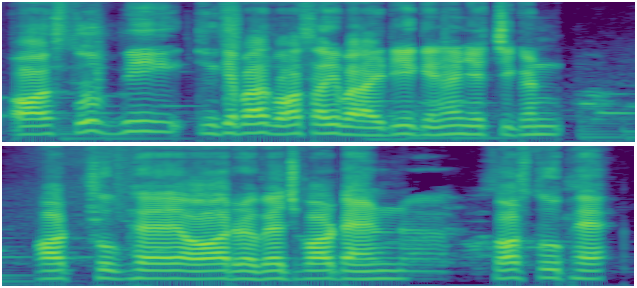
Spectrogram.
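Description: A man's voice: fairly high pitch, little pitch movement, normal speed, clean tone, faint music behind. A man in his thirties hosting a casual food vlog, talking chattily with fillers, recorded on a lapel mic. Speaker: food vlogger host. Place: busy street at night, then restaurant indoors. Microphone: clip-on lapel mic.

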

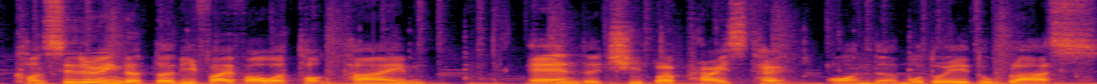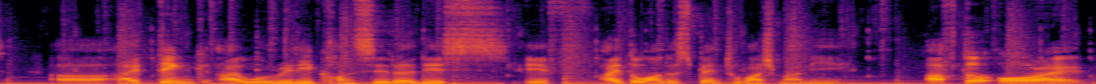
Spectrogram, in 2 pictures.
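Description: A man in his thirties with a Singaporean accent, co-hosting a casual product review. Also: mid-range voice. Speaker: co-host and product tester.

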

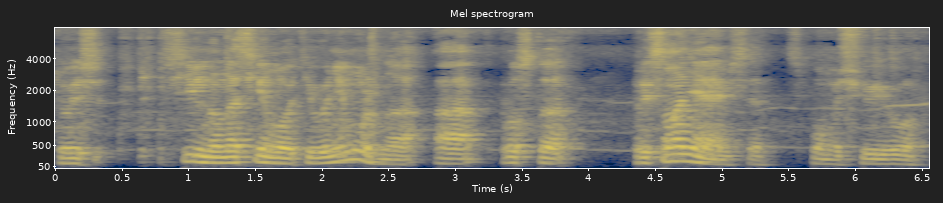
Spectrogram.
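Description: An older man casually demonstrating a massager at home, explaining plainly with pauses and fillers. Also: on the low side, expressive, warm tone. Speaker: channel host reviewing a massager. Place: home room, indoors. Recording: echoey room.

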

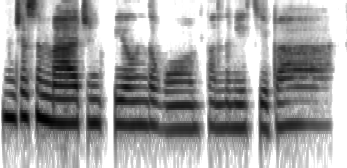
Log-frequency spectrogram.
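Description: A woman leading a guided breathing meditation for children, speaking in a gentle, soothing and encouraging way. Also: medium pitch, steady tone, normal speed, dry recording.

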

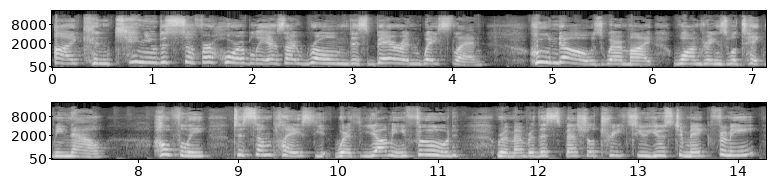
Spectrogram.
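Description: A woman's voice: sits high, unhurried, darkish tone. A woman voicing a self-pitying, melodramatic dog from a storybook, pleading and stretching out words theatrically. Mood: forlorn. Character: melodramatic, self-pitying male dog writing letters home.

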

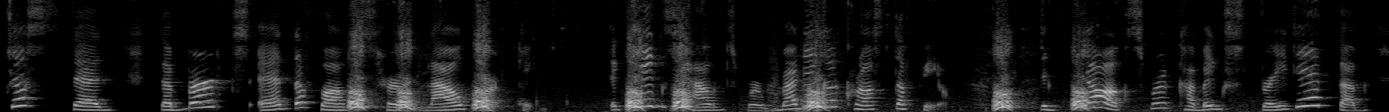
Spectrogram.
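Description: A young female storyteller reads a children's tale. The voice is high and very lively in its melody, with expressive delivery throughout. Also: slow. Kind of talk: children's bedtime story reading.

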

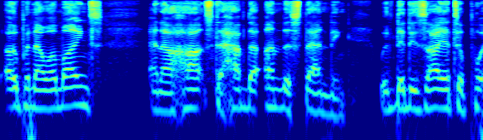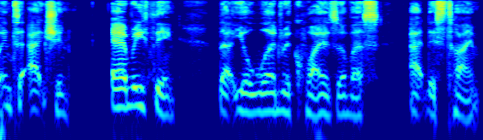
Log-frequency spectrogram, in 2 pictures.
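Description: Guy doing bible teaching, slightly high voice, takes his time, formal wording. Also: fairly bright tone, no room sound, studio quality. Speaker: Bible teacher, host of the series. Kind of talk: Bible teaching over slides, with prayer.

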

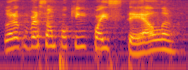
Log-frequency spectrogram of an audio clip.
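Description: Middle-aged host, brightish higher voice, friendly chatter, faint hum. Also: female voice, very fast, creaky. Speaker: TV show host. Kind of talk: casual interview questions. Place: TV studio set styled as rustic ranch. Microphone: handheld mic.

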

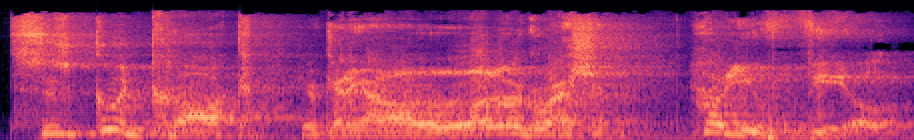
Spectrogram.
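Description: A man's voice: mid-range voice, sing-song, normal speed, heavy background noise, close to an everyday voice. A man voicing a big, cheerful, oblivious superhero in a comic-book dub, with a grandiose, dramatic delivery. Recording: echoey with long reverb.

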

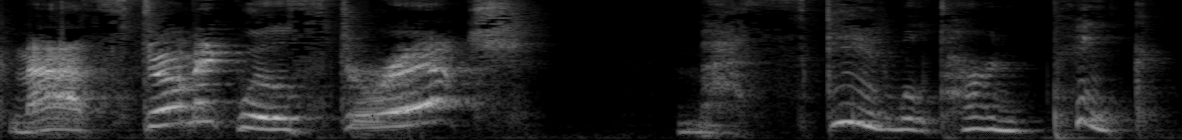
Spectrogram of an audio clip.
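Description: A woman voicing a dramatic young crocodile who loves watermelon and panics easily, exclaiming in drawn-out words for a children's storybook. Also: high voice, sing-song, pushed and bright, full character voice. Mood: panicked. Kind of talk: children's storybook read-aloud.

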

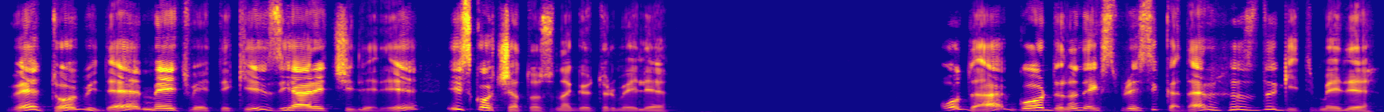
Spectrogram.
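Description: A man voicing a prim, bossy lady who gives out orders slowly and carefully in a cartoon. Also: high voice, huge pitch swings, gravelly, fairly bright tone, pitched above the performer's own voice, exaggerated voice. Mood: instructing. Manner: slow, precise instructions. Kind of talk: cartoon dubbing.

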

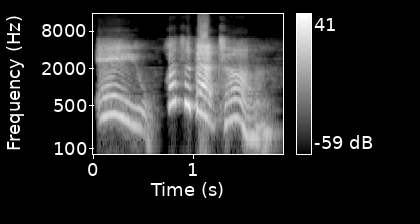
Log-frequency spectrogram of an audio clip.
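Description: A brash tomboy pegasus voiced by a woman, cocky and loyal, with a bright, highish voice that swings around a lot. She talks casually and boldly, as in a cartoon-style audio play. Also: huge pitch swings, slow, heavily acted. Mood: defensive, bold. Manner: casual, bold. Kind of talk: amateur audio drama acting.

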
